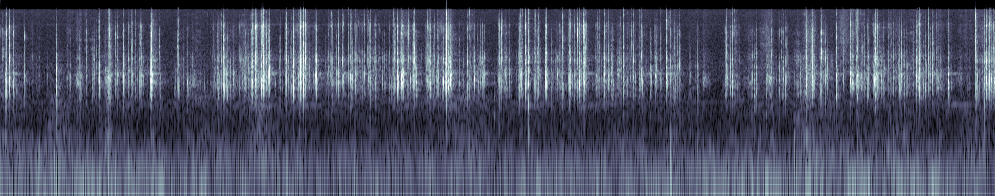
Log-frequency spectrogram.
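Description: Fingertips type steadily on a compact RGB plastic mechanical keyboard, producing a rapid, continuous stream of short, crisp clicks and clacks. Each keystroke is dry and bright, with a mid-high tone, little low end and almost no ring.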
